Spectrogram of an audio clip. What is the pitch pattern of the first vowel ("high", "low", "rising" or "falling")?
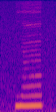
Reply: high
